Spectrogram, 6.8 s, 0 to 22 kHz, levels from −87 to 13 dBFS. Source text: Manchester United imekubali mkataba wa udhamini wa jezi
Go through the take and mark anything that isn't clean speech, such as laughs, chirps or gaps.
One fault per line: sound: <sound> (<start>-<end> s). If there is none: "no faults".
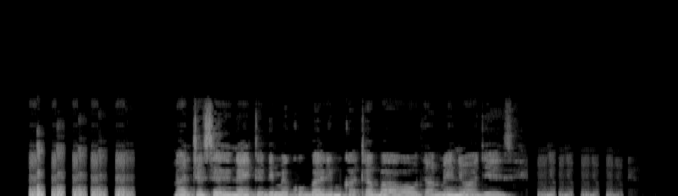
sound: laugh (0.3-1.4 s)
sound: laugh (5.4-6.2 s)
